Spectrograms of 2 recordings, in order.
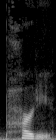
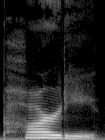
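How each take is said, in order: First: Party said quickly as one whole word; quick plain Party; read quickly. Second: Party stretched slowly, sound by sound; drawn-out Party. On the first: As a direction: snap out Party fast. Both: Shown as a demonstration. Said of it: "The review word should be read like this".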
